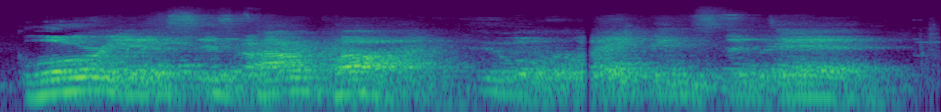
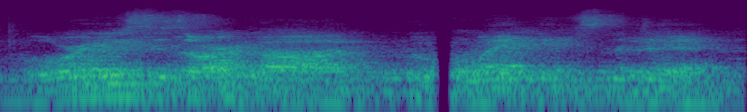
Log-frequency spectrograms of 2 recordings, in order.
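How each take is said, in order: First: It is said with lively enthusiasm. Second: It is said calmly, without special enthusiasm.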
